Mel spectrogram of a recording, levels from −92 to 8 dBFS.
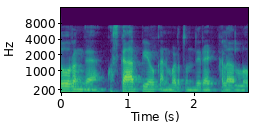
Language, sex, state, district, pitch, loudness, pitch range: Telugu, male, Andhra Pradesh, Sri Satya Sai, 100 Hz, -21 LUFS, 95-105 Hz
